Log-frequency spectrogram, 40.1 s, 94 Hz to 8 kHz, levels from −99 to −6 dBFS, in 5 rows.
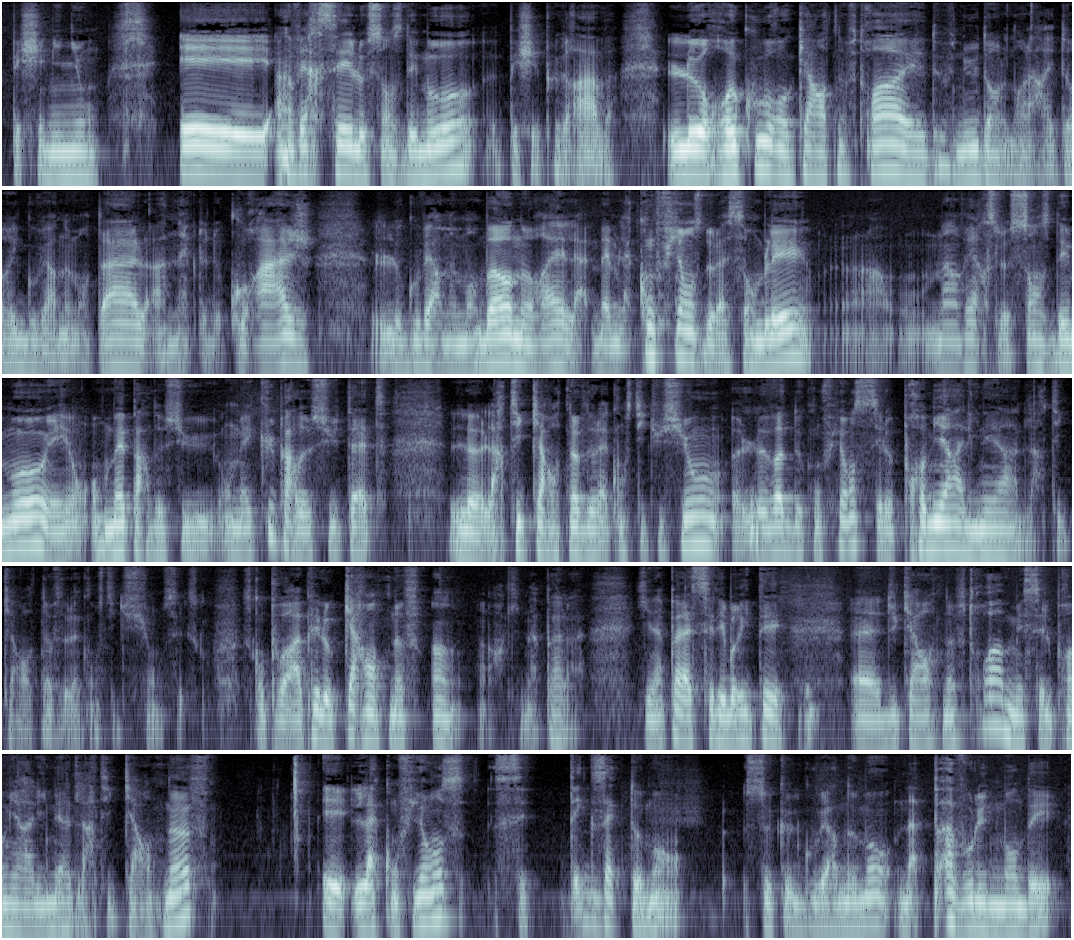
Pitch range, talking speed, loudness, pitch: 105-120 Hz, 170 wpm, -29 LUFS, 110 Hz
